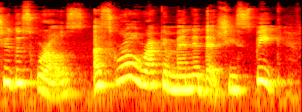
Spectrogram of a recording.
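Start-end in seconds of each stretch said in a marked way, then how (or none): none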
